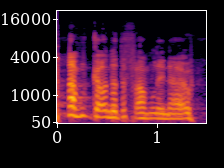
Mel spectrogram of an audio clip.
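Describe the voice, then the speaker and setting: A woman from Wales with a Welsh accent, preaching a sermon in a chatty, self-mocking and lively way. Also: medium pitch, vocal fry, no echo.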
